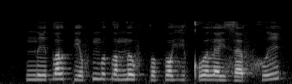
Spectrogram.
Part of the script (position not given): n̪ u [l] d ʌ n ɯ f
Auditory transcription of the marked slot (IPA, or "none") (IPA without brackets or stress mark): none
